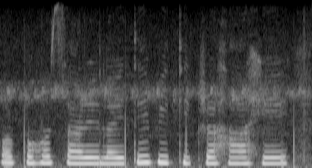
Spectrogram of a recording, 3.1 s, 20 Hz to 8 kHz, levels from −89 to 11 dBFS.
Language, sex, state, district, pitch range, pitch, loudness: Hindi, female, Arunachal Pradesh, Papum Pare, 280-305 Hz, 290 Hz, -13 LUFS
